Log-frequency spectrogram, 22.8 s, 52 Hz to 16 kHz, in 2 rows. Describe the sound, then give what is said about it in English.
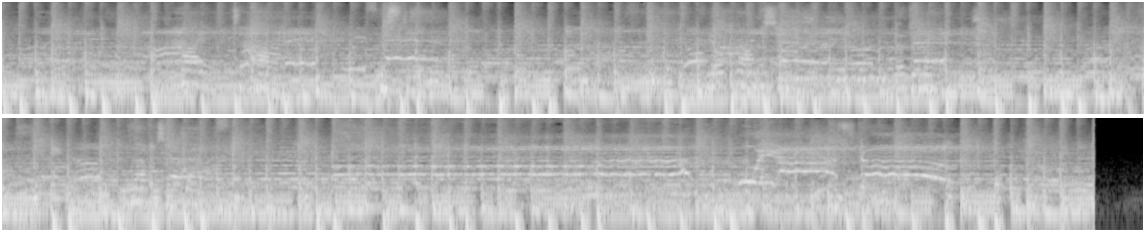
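A loud 1980s pop rock song plays throughout, with driving drums, bass and guitars under a female singer whose vocal rises into an impassioned, screaming line, "We are strong," near the end. “So I wanted to play that clip just because at the end where she screams, "We are strong."”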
